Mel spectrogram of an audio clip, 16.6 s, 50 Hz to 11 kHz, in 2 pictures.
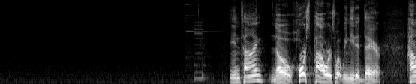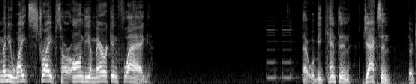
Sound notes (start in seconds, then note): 3.7 timer dings; 3.8 buzzer beeps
